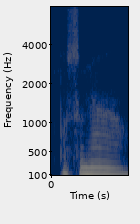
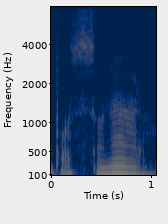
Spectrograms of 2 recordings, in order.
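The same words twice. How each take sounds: First: "Bolsonaro" ending in "ow", no R; dropped R. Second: Said in the usual way. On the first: Shown as a demonstration. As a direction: say "Bolsonaro" without pronouncing the R. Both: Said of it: "you don't pronounce the R".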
